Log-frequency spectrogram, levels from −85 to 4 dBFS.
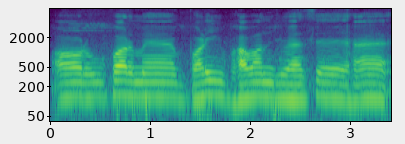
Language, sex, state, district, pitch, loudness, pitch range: Hindi, male, Bihar, Katihar, 120 Hz, -18 LUFS, 115-125 Hz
